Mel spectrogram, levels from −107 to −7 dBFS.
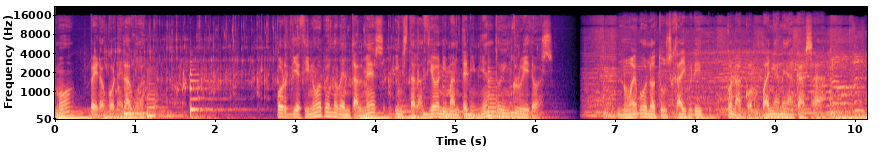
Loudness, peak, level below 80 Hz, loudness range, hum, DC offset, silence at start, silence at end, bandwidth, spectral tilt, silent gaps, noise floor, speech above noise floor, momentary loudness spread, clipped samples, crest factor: -19 LUFS; -2 dBFS; -26 dBFS; 3 LU; none; under 0.1%; 0 s; 0 s; 17 kHz; -5.5 dB/octave; none; -38 dBFS; 20 dB; 10 LU; under 0.1%; 16 dB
